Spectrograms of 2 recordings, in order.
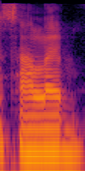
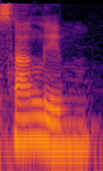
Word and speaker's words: Salim: Misalnya salem itu harus dibaca salim ya.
